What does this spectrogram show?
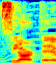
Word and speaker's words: Ciarte: It's Ciarte according to you guys, so thank you.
